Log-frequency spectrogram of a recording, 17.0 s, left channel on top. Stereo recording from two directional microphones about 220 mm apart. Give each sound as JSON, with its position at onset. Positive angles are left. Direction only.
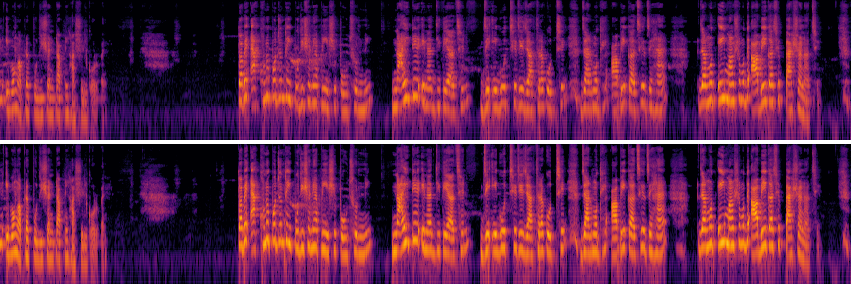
{"t": 0.1, "sound": "speech", "side_deg": -45}
{"t": 4.7, "sound": "speech", "side_deg": -50}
